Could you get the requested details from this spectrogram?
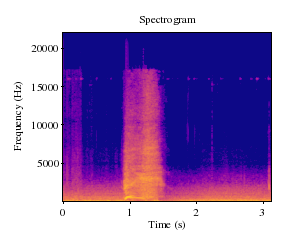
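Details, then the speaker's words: Single forceful sneeze with sharp intake and loud burst, over car road noise, while the person drives; repeated uncontrollable sneezing with watering eyes, burning, says maybe getting sick; sneeze. "cuz every time I breathe it's right there I'm sneezing all over myself on I'm drivin that's I got see properly it's not good well eyes are watering"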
